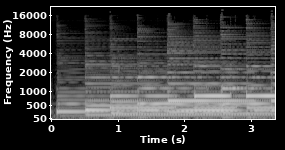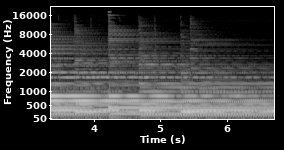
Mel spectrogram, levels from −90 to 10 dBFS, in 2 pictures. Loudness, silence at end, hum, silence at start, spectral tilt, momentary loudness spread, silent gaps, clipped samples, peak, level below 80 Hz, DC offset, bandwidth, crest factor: -17 LUFS; 0 s; none; 0.1 s; -7 dB/octave; 7 LU; none; under 0.1%; -2 dBFS; -44 dBFS; under 0.1%; 15.5 kHz; 14 dB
